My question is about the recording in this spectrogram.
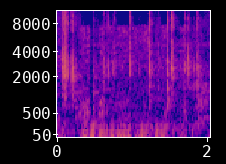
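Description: Faint, irregular clicking of typing on a computer keyboard, several keystrokes a second.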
